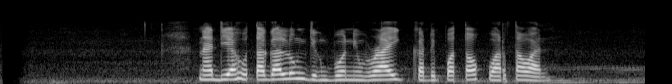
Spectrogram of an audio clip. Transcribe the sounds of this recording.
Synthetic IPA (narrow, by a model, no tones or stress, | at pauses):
nadiaɦut̪aɡaluŋd͡ʒɨŋbɔniwɾaiɡɨrdipɔt̪ɔkuwart̪awan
